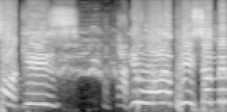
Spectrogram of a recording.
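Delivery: put-on very high shouted Cuban gangster accent; Tony Montana voice. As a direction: scream it like Scarface on the balcony. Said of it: "like Tony Montana".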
